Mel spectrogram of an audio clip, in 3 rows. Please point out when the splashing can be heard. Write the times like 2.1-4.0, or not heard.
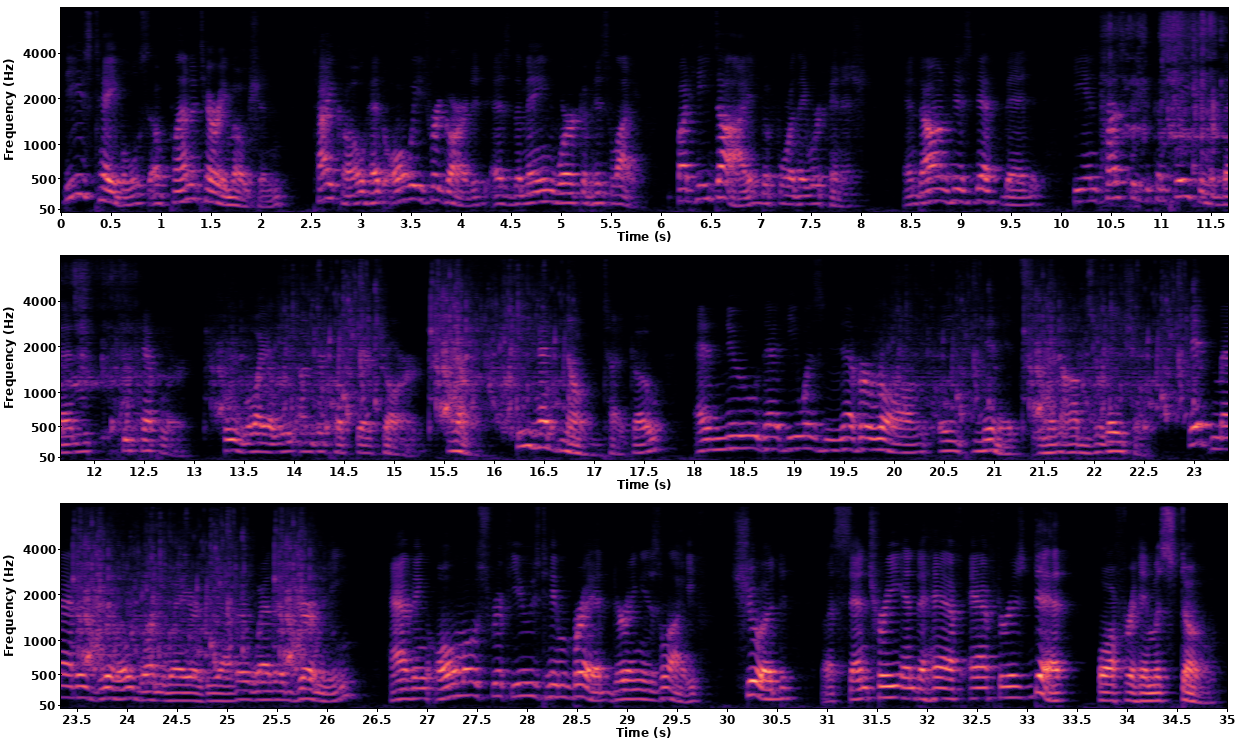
10.4-16.9, 19.6-26.0.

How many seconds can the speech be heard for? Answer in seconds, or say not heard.
35 s.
